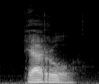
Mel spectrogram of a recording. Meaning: 1. feather 2. plume 3. pen
- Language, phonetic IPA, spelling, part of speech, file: Belarusian, [pʲaˈro], пяро, noun, Be-пяро.ogg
